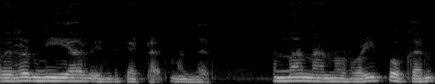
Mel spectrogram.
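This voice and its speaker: A woman's very deep, low voice with a dark, mellow tone and fairly even intonation. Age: 80s+. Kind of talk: religious story telling.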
